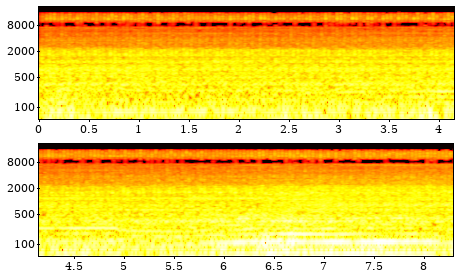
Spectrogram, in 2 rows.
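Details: Opel Astra H sedan 1.6 petrol engine after a complete engine rebuild for broken piston and bent connecting rod, about 154,521 km: steady even idle, firm low hum, no knocks, ticks or shaking, mild speed rise near end; healthy.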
